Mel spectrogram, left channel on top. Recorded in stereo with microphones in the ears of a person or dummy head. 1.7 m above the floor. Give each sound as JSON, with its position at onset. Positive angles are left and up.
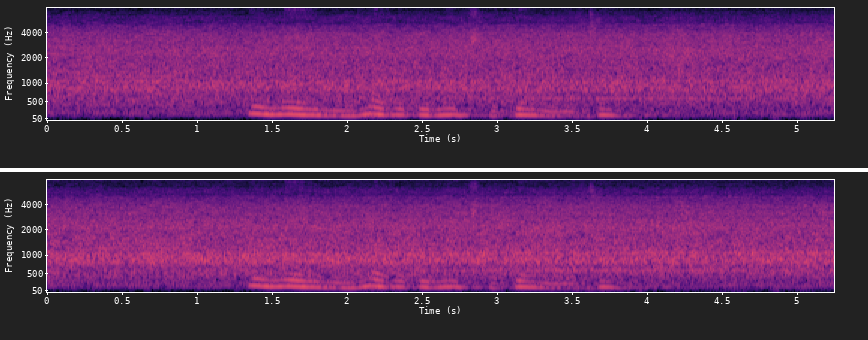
{"t": 1.3, "sound": "a man speaking", "side_deg": 5, "distance_m": 1.0}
